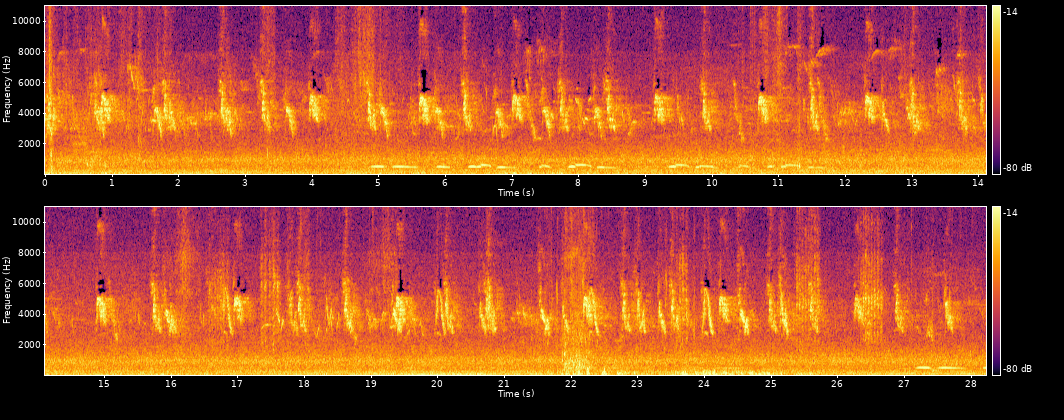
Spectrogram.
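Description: Small birds chirping and singing steadily, many short high notes close together. A lower, wavering call comes in between about five and eleven seconds in, and there is a single knock about twenty-two seconds in.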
